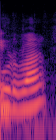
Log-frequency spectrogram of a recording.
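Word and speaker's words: Wrba: Se escribe W-R-B-A el apellido, pero aprendí este año que se pronuncia así. Urba.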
